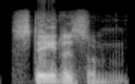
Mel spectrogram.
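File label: "statism", American English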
